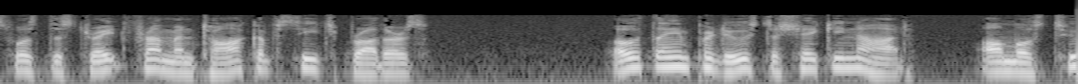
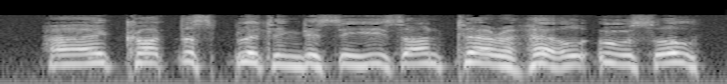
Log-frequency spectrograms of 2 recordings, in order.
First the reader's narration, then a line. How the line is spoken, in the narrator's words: he wheezed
